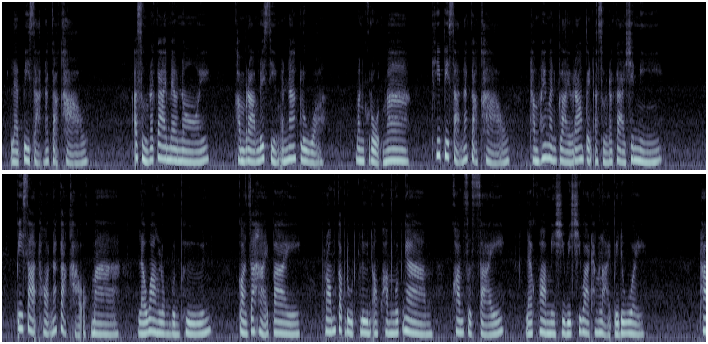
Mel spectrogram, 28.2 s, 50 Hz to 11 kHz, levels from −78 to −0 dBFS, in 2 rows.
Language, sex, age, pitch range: Thai, female, 20-39, 150-185 Hz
